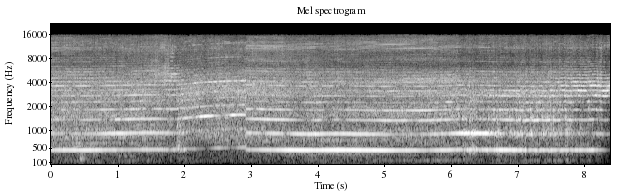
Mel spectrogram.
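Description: An electric router whines steadily as it cuts wood.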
